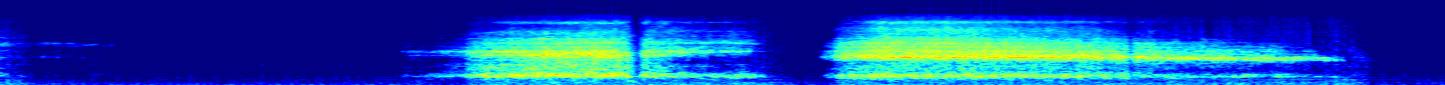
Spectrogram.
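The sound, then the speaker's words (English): Deep breath drawn into the chest during a guided meditation: two long, loud, breathy rushes of air separated by a brief pause, with no talk over them. “Deep breath into the chest.”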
